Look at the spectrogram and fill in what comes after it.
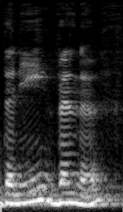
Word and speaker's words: Denis Villeneuve: I've noticed that Denis Villeneuve, that's how you pronounce it, Denis Villeneuve's films are a slow burn but not confusing.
